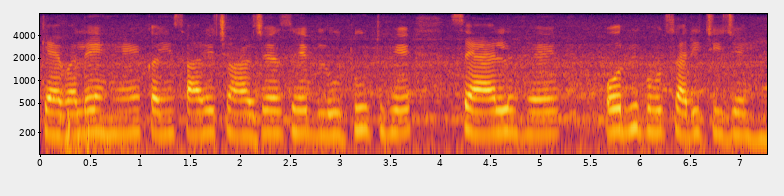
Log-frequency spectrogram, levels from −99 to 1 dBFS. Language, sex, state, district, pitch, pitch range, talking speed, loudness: Hindi, female, Madhya Pradesh, Dhar, 195 Hz, 190-205 Hz, 130 wpm, -16 LUFS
